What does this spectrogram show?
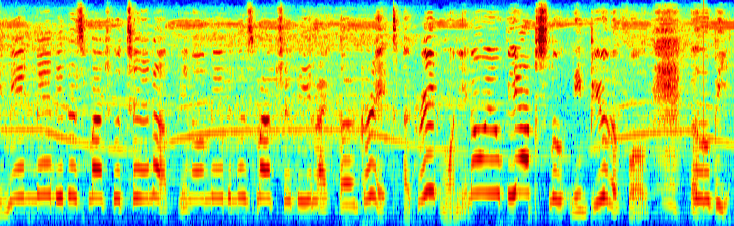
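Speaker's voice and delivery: high, lightly mocking hopeful voice; sing-song optimism. Gamer hoping the next match goes well, high and hopeful.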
